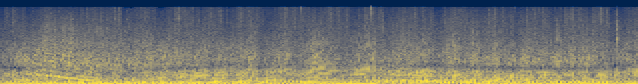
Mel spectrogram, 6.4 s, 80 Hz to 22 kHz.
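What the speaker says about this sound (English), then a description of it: "Oh, there's a plane." Propeller aircraft engine in Battlefield 1943 drones loud and steady as a plane flies close overhead, with its pitch sliding downward as it passes and no talking.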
